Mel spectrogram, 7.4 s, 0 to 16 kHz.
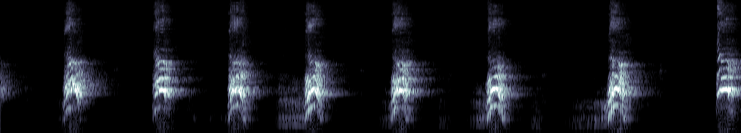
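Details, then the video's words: Continuous barking from Sam, a Pomeranian, in October 2015: eight bright, high-pitched barks spaced roughly a second apart with silent gaps between each. "犬の鳴き声 ポメラニアン サムの連続吠え"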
